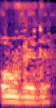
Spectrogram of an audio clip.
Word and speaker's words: Ovid: I've been reading a lot of Ovid, or most people say his name is Ovid, but I like the pronunciation Ovid, kind of like Odin, but instead Latin pronunciation instead of Old Norse pronunciation.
